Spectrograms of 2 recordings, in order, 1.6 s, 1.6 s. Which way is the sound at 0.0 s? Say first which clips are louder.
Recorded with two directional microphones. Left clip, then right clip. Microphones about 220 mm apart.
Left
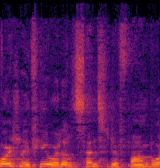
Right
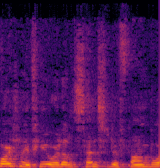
Left 2 dB; 25° left (ahead or behind).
